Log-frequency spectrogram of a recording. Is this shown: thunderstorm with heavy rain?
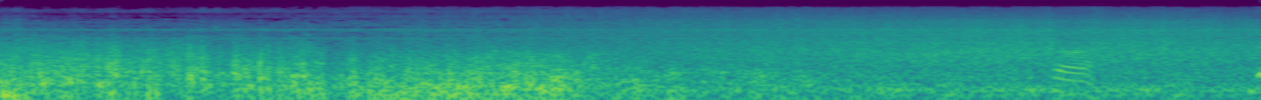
yes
